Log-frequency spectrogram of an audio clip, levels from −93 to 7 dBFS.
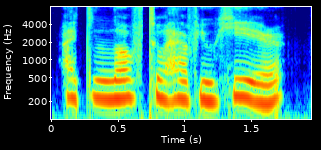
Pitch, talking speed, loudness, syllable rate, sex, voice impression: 220 Hz, 185 wpm, -15 LUFS, 4.5 syllables/s, female, feminine, slightly adult-like, soft, cute, slightly calm, friendly, kind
